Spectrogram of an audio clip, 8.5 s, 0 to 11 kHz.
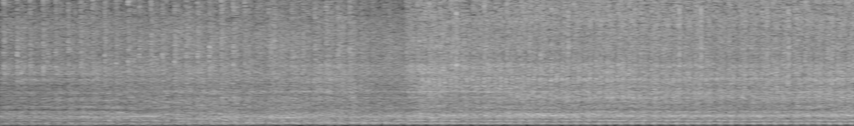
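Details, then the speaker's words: BMW Isetta 300 single-cylinder running for the first time after restoration work, on choke, low on fuel: steady idle with quiet exhaust, no knocks or ticks; sounds healthy. "i'm pretty happy with that sounds good there's no knocks the exhaust is quiet"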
